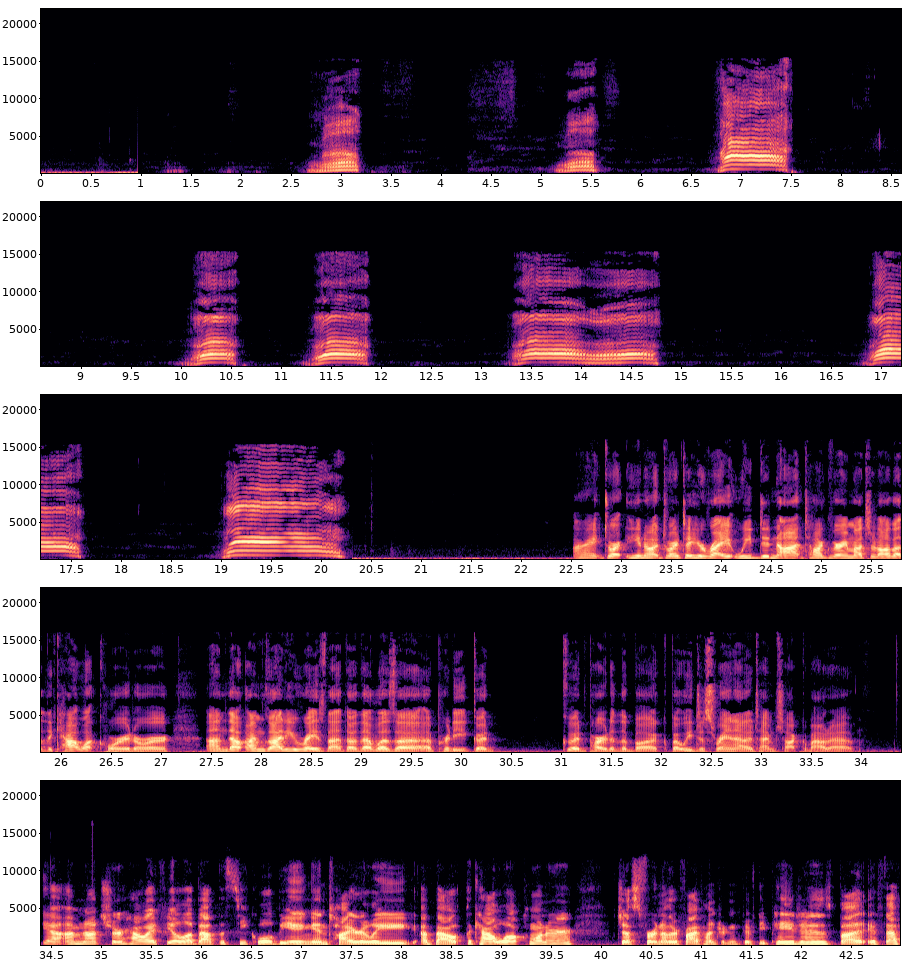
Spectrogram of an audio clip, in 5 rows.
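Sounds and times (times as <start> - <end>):
domestic cat meowing: 2.7 - 3.2, 5.2 - 5.6, 6.8 - 7.6, 10.0 - 10.6, 11.2 - 11.9, 13.3 - 14.8, 16.8 - 17.6, 19.0 - 20.3
speech: 22.8 - 30.4, 31.0 - 42.9.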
